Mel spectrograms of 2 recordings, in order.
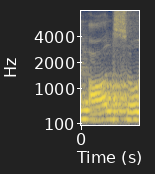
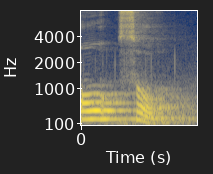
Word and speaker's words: also: Students ऐसे pronunciation इसका करते हैं कि आल्सो, ये आल्सो नहीं होता. This is called ओ सो. ओ सो. This is called wrong pronunciation. It will B ओ सो.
